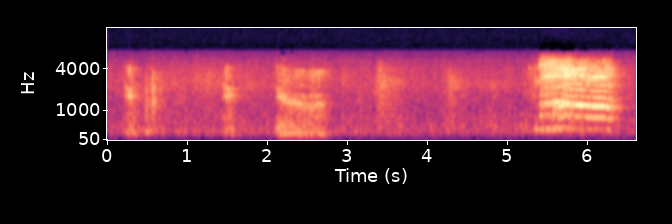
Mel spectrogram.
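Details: Grey Face Dartmoor ewes with their new-born lambs, less than two weeks old, on a farm. Soft rustling and snuffling come first, then one loud, wavering, richly harmonic bleat of about a second closes the recording.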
